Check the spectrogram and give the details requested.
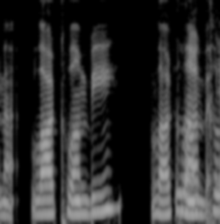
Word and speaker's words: La Colombe: La Colombe. La Colombe. Colombe. It's definitely La Colombe. I don't think you pronounce the E.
